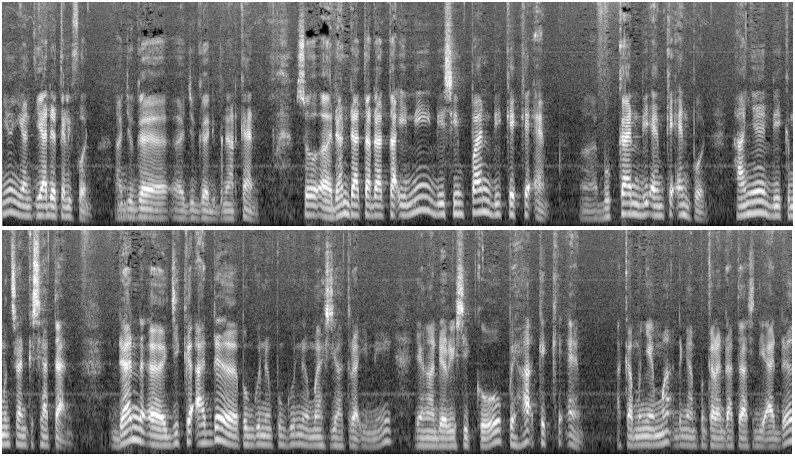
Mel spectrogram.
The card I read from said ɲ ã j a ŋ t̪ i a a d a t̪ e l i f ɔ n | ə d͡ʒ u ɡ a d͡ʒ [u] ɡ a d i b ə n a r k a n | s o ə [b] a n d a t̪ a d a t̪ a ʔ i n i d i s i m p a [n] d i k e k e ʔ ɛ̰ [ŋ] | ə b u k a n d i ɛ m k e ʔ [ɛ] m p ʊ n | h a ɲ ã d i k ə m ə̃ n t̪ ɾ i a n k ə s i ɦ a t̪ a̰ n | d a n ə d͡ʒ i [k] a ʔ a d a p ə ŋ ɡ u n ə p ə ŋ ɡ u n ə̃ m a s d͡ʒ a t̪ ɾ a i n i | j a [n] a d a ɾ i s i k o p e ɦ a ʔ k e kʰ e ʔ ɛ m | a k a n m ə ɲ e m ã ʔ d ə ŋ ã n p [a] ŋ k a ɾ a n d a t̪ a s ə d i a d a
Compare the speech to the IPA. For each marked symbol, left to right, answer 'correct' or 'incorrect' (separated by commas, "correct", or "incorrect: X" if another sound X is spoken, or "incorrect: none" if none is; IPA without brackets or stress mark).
correct, incorrect: d, correct, incorrect: m, correct, correct, incorrect: ŋ, incorrect: ə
